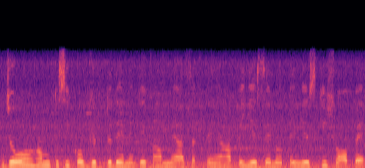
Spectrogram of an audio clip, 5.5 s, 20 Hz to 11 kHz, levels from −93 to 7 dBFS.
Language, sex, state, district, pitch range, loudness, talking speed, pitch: Hindi, male, Chhattisgarh, Raipur, 210-235 Hz, -17 LUFS, 240 wpm, 225 Hz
